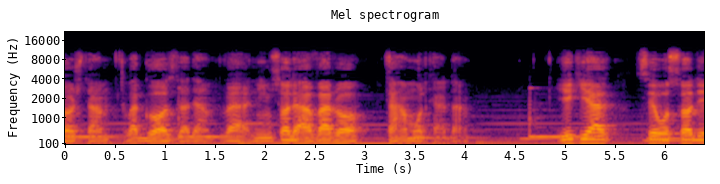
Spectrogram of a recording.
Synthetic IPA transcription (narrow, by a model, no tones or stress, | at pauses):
ɒːʃt̪æm | væɡɒːzzæd̪æmvæniːmsɒːleævːælrɒː | t̪ʰæɦæmːo̞lcʰæɾd̪æ̰m | jecʰiːæz | se̞ost̪ɒːd̪e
